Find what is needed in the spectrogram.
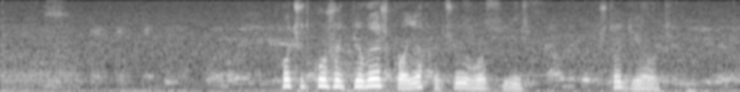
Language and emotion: Russian, sad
